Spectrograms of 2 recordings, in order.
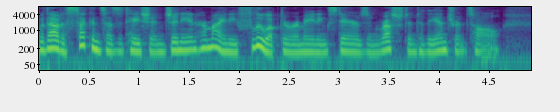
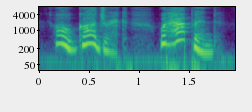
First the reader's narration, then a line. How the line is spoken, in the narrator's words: Hermione cried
